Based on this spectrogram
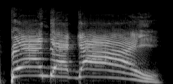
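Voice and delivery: high, drawn-out outraged cry; mock outrage, stretched high and slow. Real, not acted. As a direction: demand he be banned.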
